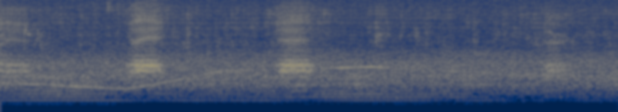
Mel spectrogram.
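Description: Carrion crow giving harsh, hoarse caws: two loud ones about a second apart, then a fainter third, over a steady low mechanical hum.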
